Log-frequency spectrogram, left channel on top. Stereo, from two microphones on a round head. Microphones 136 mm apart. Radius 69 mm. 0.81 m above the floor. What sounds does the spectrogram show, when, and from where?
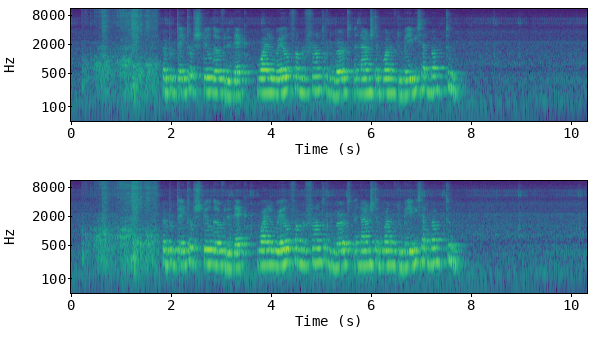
0.2 s footsteps: 15° left (ahead or behind), 1.9 m; by 1.7 s 20° right (ahead or behind), 1.3 m
1.8 s a woman speaking: 5° left (ahead or behind), 1.2 m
